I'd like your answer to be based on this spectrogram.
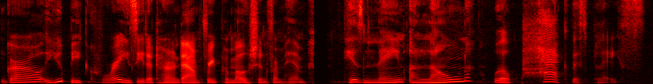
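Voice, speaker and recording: A sassy young woman who teases her friend with easy, playful warmth, voiced by a woman reading the book. The tone is a little brighter than the reader's own, but it stays relaxed and unforced. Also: deep voice, a little slow, no echo, clean studio sound. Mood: teasing. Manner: playful, teasing.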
